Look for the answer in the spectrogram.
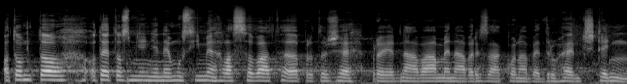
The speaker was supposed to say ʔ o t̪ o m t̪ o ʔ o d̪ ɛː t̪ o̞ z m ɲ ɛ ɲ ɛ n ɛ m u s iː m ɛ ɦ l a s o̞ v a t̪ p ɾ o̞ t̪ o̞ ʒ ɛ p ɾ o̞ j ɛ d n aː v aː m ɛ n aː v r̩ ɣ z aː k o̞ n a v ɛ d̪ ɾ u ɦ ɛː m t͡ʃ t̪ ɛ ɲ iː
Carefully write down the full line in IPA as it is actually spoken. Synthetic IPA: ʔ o t̪ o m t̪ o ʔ o t̪ ɛː t̪ o̞ z m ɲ ɛ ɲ ɛ n ɛ m u s iː m ɛ ɦ l a s o̞ v a t̪ p ɾ o̞ t̪ o̞ ʒ ɛ p ɾ o̞ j ɛ d n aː v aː m ɛ n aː v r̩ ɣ z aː k o̞ n a v ɛ d̪ ɾ u ɦ ɛː m t͡ʃ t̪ ɛ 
